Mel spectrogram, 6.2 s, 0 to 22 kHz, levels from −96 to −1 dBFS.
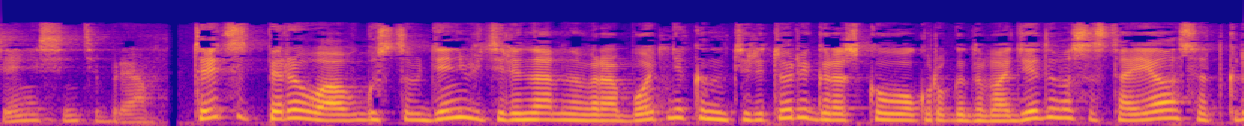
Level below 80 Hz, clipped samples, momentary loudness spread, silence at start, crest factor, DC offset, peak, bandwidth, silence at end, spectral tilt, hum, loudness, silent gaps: -56 dBFS; under 0.1%; 7 LU; 0 s; 16 dB; under 0.1%; -4 dBFS; 11 kHz; 0 s; -3.5 dB/octave; none; -19 LUFS; none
